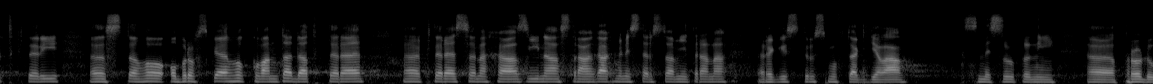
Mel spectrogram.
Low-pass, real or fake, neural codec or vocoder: 10.8 kHz; fake; autoencoder, 48 kHz, 32 numbers a frame, DAC-VAE, trained on Japanese speech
